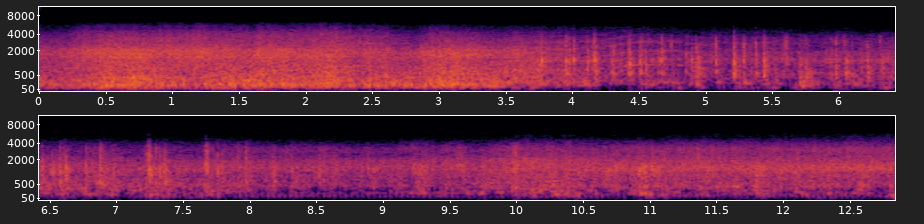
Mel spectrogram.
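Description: Steady rush of stormy wind and rain on an old film soundtrack. It eases after about four seconds, when scattered knocks and clatter set in.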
